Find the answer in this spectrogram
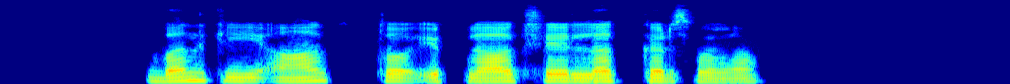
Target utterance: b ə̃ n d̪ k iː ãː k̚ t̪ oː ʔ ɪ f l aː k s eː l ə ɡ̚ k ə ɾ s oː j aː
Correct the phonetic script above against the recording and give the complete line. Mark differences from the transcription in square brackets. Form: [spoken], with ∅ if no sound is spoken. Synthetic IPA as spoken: b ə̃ n d̪ k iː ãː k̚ t̪ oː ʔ ɪ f l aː k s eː l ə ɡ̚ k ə ɾ s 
